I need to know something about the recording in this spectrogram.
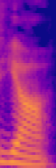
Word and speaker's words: ja: J is called yacht and it sounds like Y in English. For example, yes is pronounced as ja.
